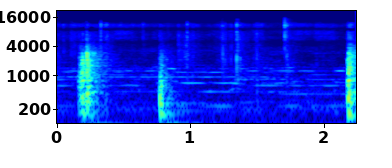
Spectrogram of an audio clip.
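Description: Two dull thunks about half a second apart, over quiet background music.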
